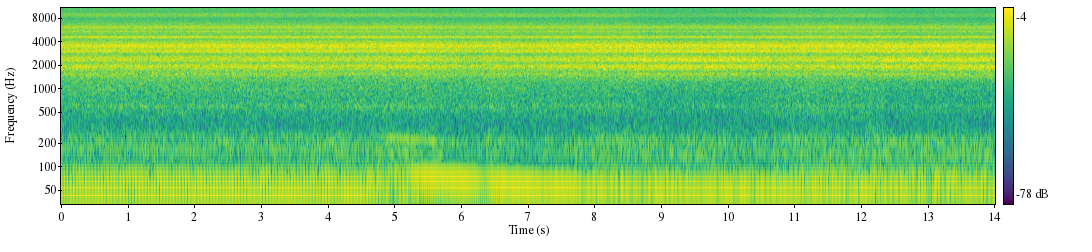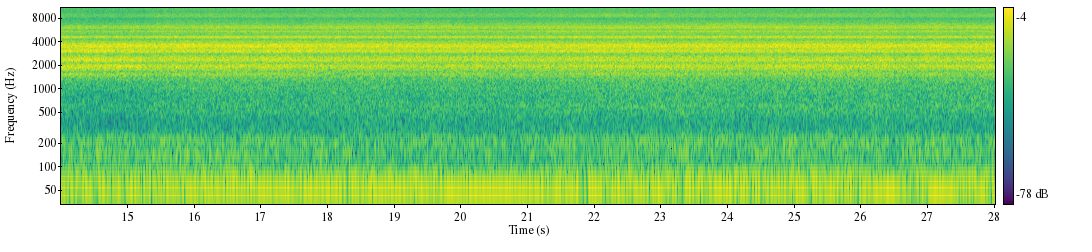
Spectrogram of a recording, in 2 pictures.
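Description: Bellanca Decathlon's 150 hp Lycoming engine and constant-speed propeller droning steadily in flight, heard from outside the cabin with rushing air over the microphone.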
